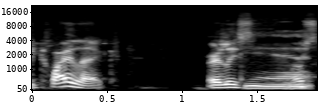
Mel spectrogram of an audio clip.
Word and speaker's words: Twi'lek: Twi'lek, I is always- that how you pronounce it? I thought it was. I always Yeah, thought it was Twilight. It's Okay. Twi'lek. I was frustrated to learn that too.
